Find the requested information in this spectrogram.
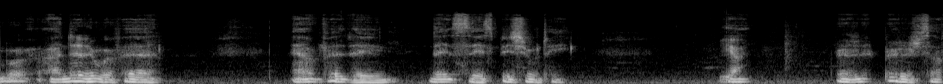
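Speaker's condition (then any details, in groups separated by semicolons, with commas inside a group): Multiple system atrophy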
